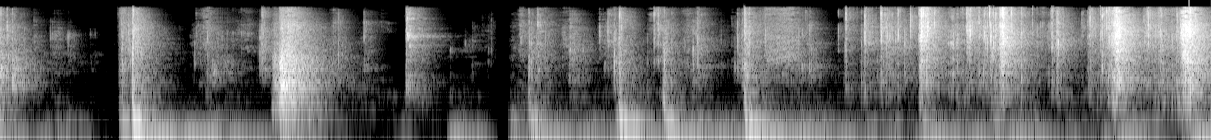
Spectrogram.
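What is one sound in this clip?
Foil card packs crinkle and tear open.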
